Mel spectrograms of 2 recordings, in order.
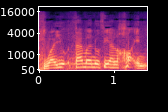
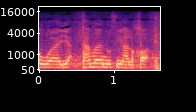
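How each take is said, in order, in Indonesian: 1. Kata kerjanya dimulai dengan bunyi 'yu'. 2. Kata kerjanya dimulai dengan bunyi 'ya'. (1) "kurang lebihnya kalau boleh saya baca" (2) "Ini dibaca wa ya'tamanu"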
